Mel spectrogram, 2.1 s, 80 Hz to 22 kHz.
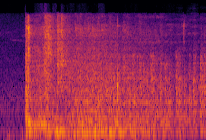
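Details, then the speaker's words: Nearly new Cub Cadet XT-1 with a Kohler 7000 series 22 HP V-twin on fresh gas: the starter churns about two seconds with no firing. Hard start/no start; the choke lever is apparently not fully engaged. "it never does that the first try and that's pretty much what you'll get so it's just gonna stop keep trying and maybe it'll eventually start but a brand new machine you know it shouldn't be doing this"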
